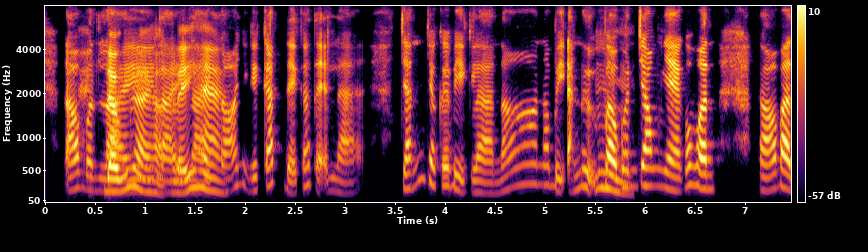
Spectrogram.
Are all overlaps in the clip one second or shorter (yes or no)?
no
